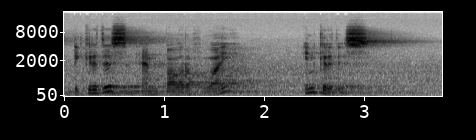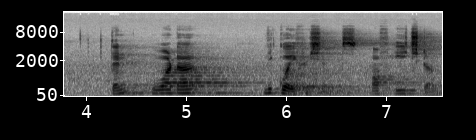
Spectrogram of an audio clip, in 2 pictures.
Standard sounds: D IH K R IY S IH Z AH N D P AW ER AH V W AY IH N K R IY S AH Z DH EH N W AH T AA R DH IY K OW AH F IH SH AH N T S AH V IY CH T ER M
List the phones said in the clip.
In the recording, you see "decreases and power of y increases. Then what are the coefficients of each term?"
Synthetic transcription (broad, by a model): D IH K R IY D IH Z AH N D P AW ER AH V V AY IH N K R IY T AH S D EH N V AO T AA R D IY K OW AH F IH SH AH N T S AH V IY CH T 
